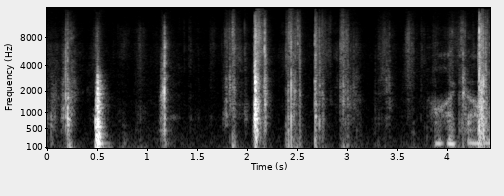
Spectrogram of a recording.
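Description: Oracle cards are shuffled by hand in a quiet room, giving a series of short crisp riffling bursts spaced irregularly, several sharp and close. A brief murmur of other sound comes near the end.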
